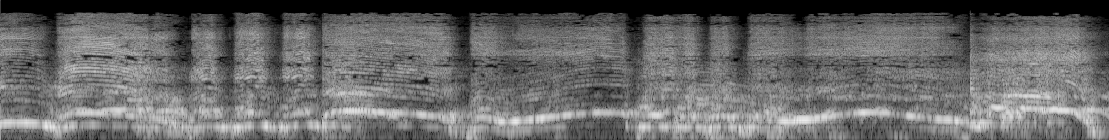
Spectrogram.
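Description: A man's voice amplified through a microphone and loudspeaker, calling out in long, rising and falling, sing-song phrases over a crowd.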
